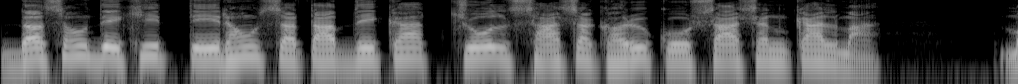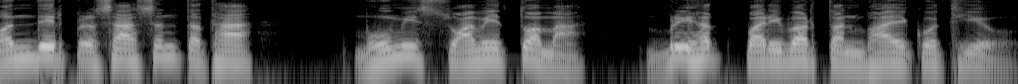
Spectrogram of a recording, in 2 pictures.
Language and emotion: Nepali, neutral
